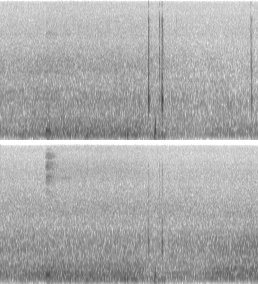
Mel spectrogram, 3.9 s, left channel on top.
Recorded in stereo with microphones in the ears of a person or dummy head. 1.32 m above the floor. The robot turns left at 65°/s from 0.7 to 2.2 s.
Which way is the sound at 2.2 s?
35° left (ahead or behind).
